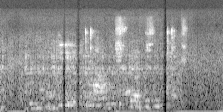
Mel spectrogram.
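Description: Near silence on a video-call line, with a faint, muffled background voice and a few small clicks.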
